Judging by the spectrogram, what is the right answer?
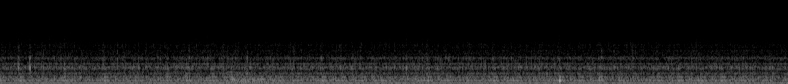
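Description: Steady low hum with several constant tones underneath, and a single faint click about five and a half seconds in.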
